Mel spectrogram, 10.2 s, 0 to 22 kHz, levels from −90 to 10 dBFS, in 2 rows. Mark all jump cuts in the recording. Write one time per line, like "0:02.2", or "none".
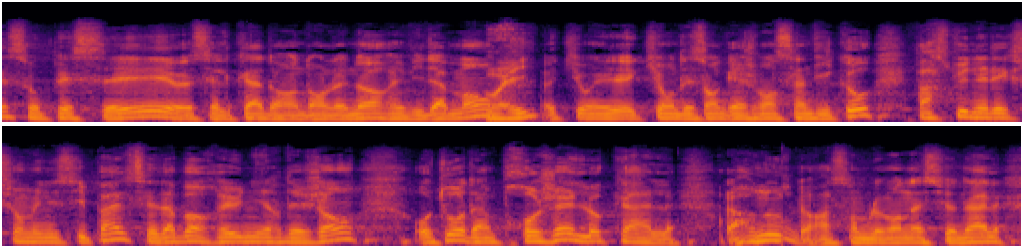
0:09.0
